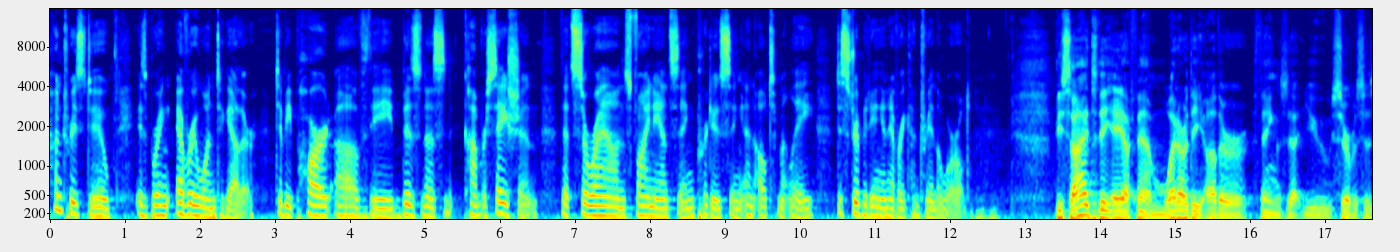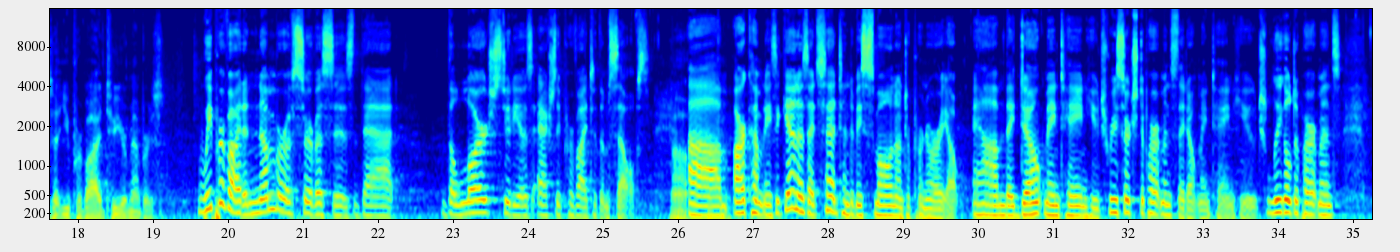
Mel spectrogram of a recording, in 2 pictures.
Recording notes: Broadcast LIVE form the American Film Market! Over 8,000 industry leaders converge in Santa Monica for eight days of deal-making, screenings, seminars, networking and parties.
